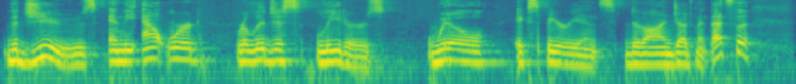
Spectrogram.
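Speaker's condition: No condition

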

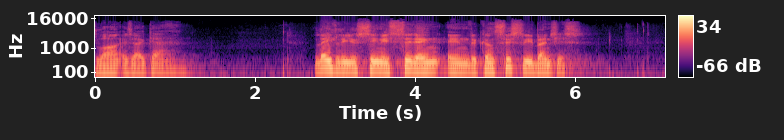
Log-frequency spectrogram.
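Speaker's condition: Parkinson's disease; diagnosed 5 years ago, very slow progression per neurologist; room for more medication if needed; sometimes stutters and blurs words, still preaching

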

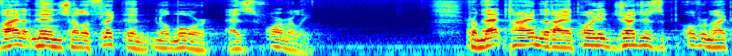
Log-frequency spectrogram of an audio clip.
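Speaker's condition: No condition

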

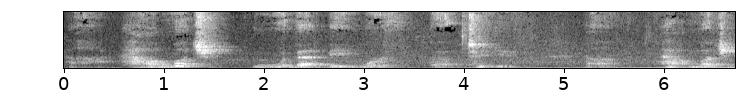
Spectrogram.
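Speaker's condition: Voice disorder; not contagious

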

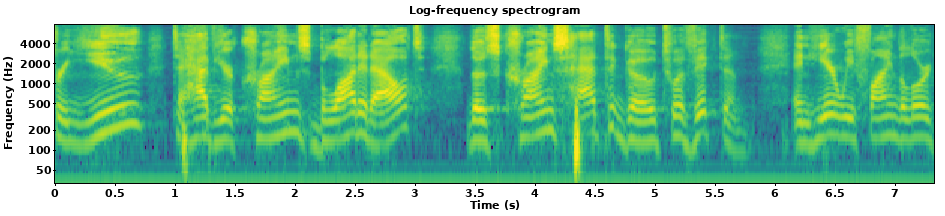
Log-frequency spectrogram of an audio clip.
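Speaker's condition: No condition

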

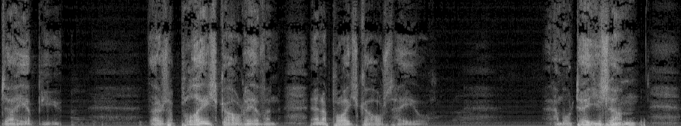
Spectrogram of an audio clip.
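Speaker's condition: Throat cancer, lost vocal cord

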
